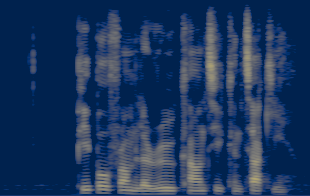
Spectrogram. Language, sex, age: English, male, 18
